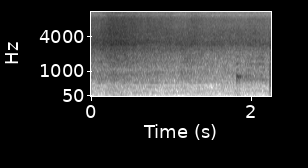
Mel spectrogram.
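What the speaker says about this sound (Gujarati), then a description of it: "આ લસણ નાખું છું. આનો વઘાર જ કરું છું." Garlic sizzles in hot oil for a tempering with mustard seeds, cumin and asafoetida, making a steady, bright hiss close by with a couple of sharp clicks near the end.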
